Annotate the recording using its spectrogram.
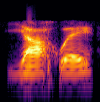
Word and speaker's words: Yahweh: That the four-letter name of God, pronounced, Yahweh,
